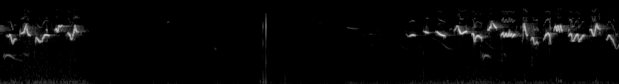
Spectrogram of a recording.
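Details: A wild European goldfinch gives bright, tinkling twitters in two quick bursts of high, fluttering notes separated by a few seconds of silence.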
